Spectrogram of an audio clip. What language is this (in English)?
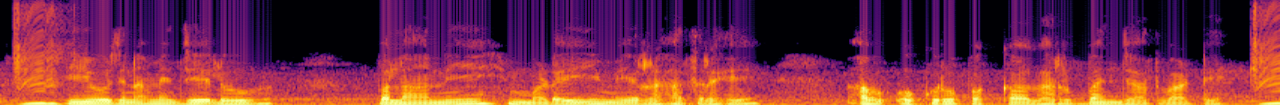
Bhojpuri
